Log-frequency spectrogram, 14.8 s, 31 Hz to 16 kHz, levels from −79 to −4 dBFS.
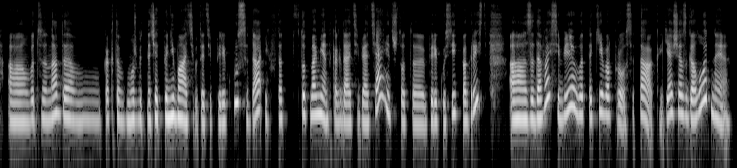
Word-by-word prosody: а, 175 -1 +1
вот 190 +2 -4
надо, 205 +4 0 0.2
м, 180 0 -8
как-то, 195 -1 -3
может 180 +1 -1
быть, 180 -2 -7
начать 195 +2 0
понимать 195 -4 +4
вот - - -7
эти 165 0 -4
перекусы, 175 - -2
да, 240 +10 +2
их 190 -3 -9
в - - -30
то 195 0 -2 0.3
в - - -23
тот 230 -1 +1
момент, 220 -4 +3
когда 170 0 0
тебя 170 0 -3
тянет 245 - 0
что-то 160 -2 -3
перекусить, 180 +6 -2
погрызть, 270 - 0 0.4
а, 190 +1 +5
задавай 195 - +3
себе 240 - +1
вот 220 -3 0
такие 200 +5 -1
вопросы: 215 -9 -2
"Так, 210 -4 +1
я 225 +4 0
щас 235 -2 0
голодная 200 - +1
190 Hz, 140 wpm, -23 LUFS, 175-220 Hz, 0.4 s, а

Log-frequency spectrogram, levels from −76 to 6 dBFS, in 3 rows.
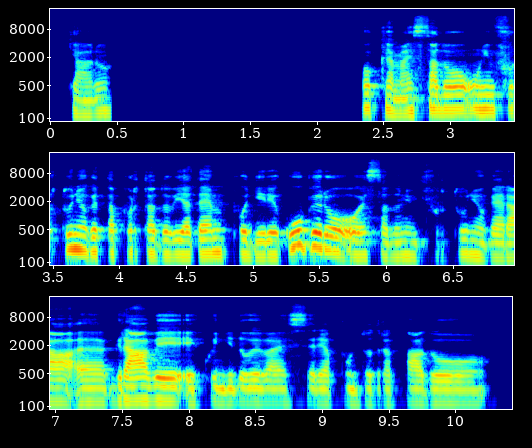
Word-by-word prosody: Chiaro. 130 +2 -6 1.9
Okay, 165 -3 -3
ma 130 - -2
è - - -3
stato 155 +3 +2
un 160 - 0
infortunio 160 +5 0
che 170 -1 0
t'ha 155 -1 -4
portato 155 -1 -4
via 145 0 +1
tempo 155 0 -1
di 140 -1 -3
recupero 210 +5 +5
o 145 - +4
è - - -2
stato 135 -2 -5
un 140 - -6
infortunio 145 +1 -9
che 135 - -4
era, 125 -1 +2
ehm, - - -11
grave 135 0 +5
e 115 - -1
quindi 115 0 -5
doveva 120 -1 -2
essere, 120 0 -5
appunto, 115 0 -8
trattato 115 -1 -4
140 Hz, 165 wpm, -21 LUFS, 120-155 Hz, 1.9 s, recupero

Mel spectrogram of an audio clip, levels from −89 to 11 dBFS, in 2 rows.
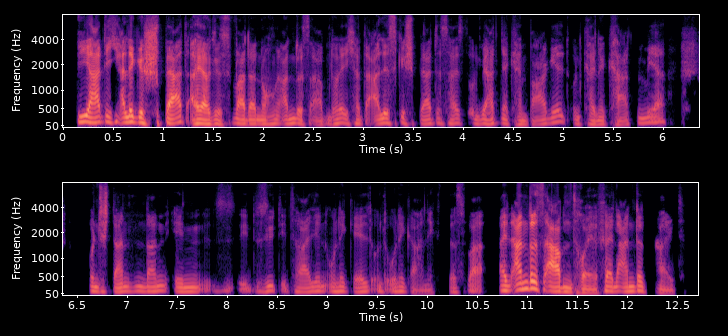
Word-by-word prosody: Die 155 +2 +8
hatte 145 +1 +5
ich 130 - -2
alle 145 +3 +8
gesperrt. 130 -4 +5
Ah - - +4
ja, 100 -2 +7
das 105 +4 -4
war 105 -3 +2
dann 105 -1 0
noch 100 -1 -2
ein 105 - -4
anderes 105 -1 -3
Abenteuer. 90 +7 -6
Ich 110 -3 -5
hatte 105 - -6
alles 115 +3 -1
gesperrt, 105 0 -5
das 110 -3 -10
heißt 110 +1 -8
und 100 - -9
wir - - -1
hatten 115 - -6
ja 105 - -4
kein 90 -1 -7
Bargeld 110 - -6
und 95 -3 -10
keine 90 -2 -5
Karten 90 +7 -8
mehr 80 -11 -4 0.6
und 115 -2 -2
standen 110 +2 -3
dann 115 +3 -2
in 110 -1 -4
Sü 115 +2 -16
in - - -11
Süditalien 115 -1 -6
ohne 115 +1 -4
Geld 105 +4 -6
und 115 -5 -10
ohne 115 +1 -5
gar 65 -10 -13
nix. 70 - -16
Das - - -12
war - - -5
ein 130 0 +2
anderes 180 +4 +7
Abenteuer, 95 -8 +3
für 125 - 0
eine 120 0 -1
andere 115 +1 +1
Zeit. 75 -5 -9
110 Hz, 245 wpm, -22 LUFS, 100-120 Hz, 0.6 s, Die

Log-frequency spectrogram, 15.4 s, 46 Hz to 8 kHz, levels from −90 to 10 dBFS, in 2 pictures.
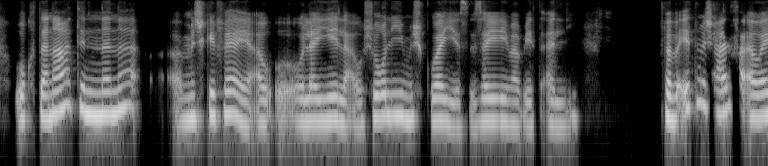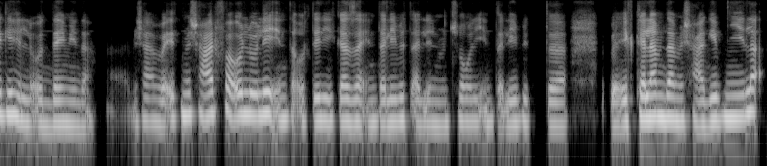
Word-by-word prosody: واقتنعت 230 +8 +1
إن 225 -3 +6
أنا 245 +5 +2 0.4
مش 200 +2 0
كفاية 220 -4 +1
أو 180 -1 -3 0.3
قليلة 185 0 +2
أو - - -7
شغلي 215 +4 +1
مش 200 -1 -1
كويس 180 -4 -2
زي 185 +1 -1
ما 170 -1 -4
بيتقال 165 0 -7
لي، 175 +5 -10 0.8
فبقيت 225 - +2
مش 310 -3 -1
عارفة 245 +3 0
أواجه 220 +2 +3
اللي 185 -2 -2
قدامي 175 -1 -2
ده. 165 +3 -10 0.3
مش 195 -2 -13
عا 185 -1 -6
بقيت 185 +4 -4
مش 220 +1 +1
عارفة 230 +4 +1
أقول 225 +2 +3
له 220 - +4
ليه 230 +1 +3
أنت 200 0 -3
قلت 185 +1 -8
لي 190 0 0
كذا؟ 185 -1 -1
أنت 180 0 -5
ليه 180 +1 -1
بتقلل 180 -2 -5
من 170 +1 -7
شغلي؟ 185 +2 -6
أنت 185 - -8
ليه 175 +1 -4
بت 175 -3 -6 0.5
الكلام 200 +3 +4
ده 205 0 +5
مش 190 0 -2
عاجبني، 195 +4 +1
لأ 240 - +4
195 Hz, 185 wpm, -19 LUFS, 180-215 Hz, 0.8 s, إن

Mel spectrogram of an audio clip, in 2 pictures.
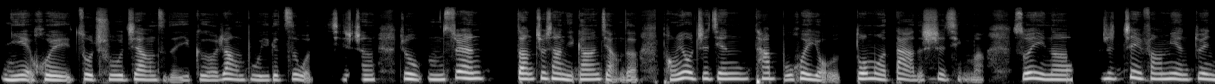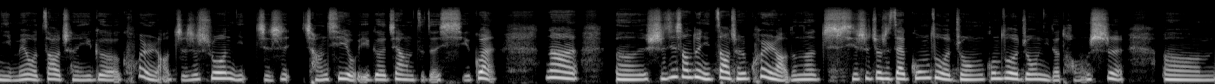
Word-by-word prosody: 你 210 - +4
也 210 -3 +1
会 200 -5 +2
做 230 -2 +2
出 215 +1 0
这 215 +4 -1
样 210 -2 +1
子 - - -9
的 110 - -11
一 190 - -8
个 195 -1 -3
让 235 -2 0
步， 210 -1 -3
一 195 - -3
个 210 - 0
自 205 +4 -4
我 210 - -2
牺 - - -27 0.5
牲。 225 0 -2 0.2
就， 245 -4 +3
嗯， 225 -1 +1
虽 300 +6 +2
然 275 -1 +4 0.3
当 255 -2 +4
就 280 - 0
像 260 -3 +3
你 210 - +1
刚 230 -1 +1
刚 235 +1 +2
讲 225 -4 -3
的， - - -5 0.2
朋 215 +1 -1
友 290 0 +5
之 265 +1 -1
间， 255 0 +1
它 270 - +4
不 255 -5 -4
会 240 0 +3
有 200 -3 -3
多 260 -1 +4
么 250 -4 +1
大 225 -1 -3
的 200 - -7
事 255 +1 0
情 220 +2 -9
嘛， - - -11 0.3
所 265 - +2
以 270 -3 +3
呢， 225 -1 +1 0.4
就 265 - 0
是 255 - -6
这 295 -2 +2
方 255 -1 -1
面 250 -3 +2
对 255 +2 +1
你 205 -3 0
没 200 +3 -4
有 230 -2 +1
造 230 +3 -2
成 210 -1 -4
一 200 +1 -4
个 200 -2 -2
困 295 - -4
扰， 200 - -6
只 225 -3 -5
是 220 +3 -3
说 275 +3 +2
你 235 -2 -2
只 205 -2 -3
是 235 +5 -1
长 210 +2 -2
期 265 +3 -1
有 225 -5 +1
一 - - -5
个 220 -1 0
这 220 +4 -1
样 220 -3 -1
子 195 - -14
的 - - -8
习 195 -1 -1
惯。 275 -1 +2 0.5
那， 300 -4 +3 0.3
呃， 225 -2 +2
实 255 +1 +2
际 340 +4 +1
上 340 -2 +2
对 335 - +4
你 250 -4 +4
造 290 +4 +3
成 260 0 +3
困 315 +3 +1
扰 205 -6 +2
的 210 - -4
呢， 230 0 0
其 245 - +2
实 270 - 0
就 280 - +2
是 260 - +2
在 260 0 +4
工 290 +4 0
作 285 -6 +3
中。 220 0 0
工 270 +2 +1
作 270 -2 +4
中 235 0 0
你 215 - -1
的 195 0 -5
同 190 +4 -11
事， 245 -1 +3 0.4
呃， 210 -3 +1
235 Hz, 270 characters per minute, -19 LUFS, 215-260 Hz, 0.5 s, 友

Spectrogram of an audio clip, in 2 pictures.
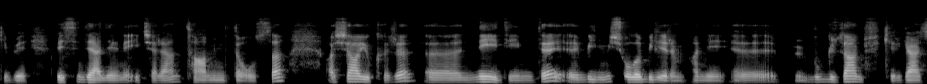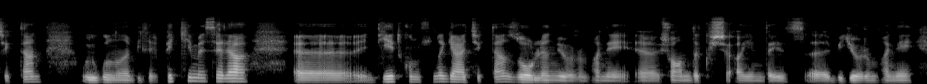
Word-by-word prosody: gibi 95 +1 -3 0.3
besin 115 -2 -1
değerlerini 105 -1 +3
içeren 100 +5 -2
tahmini 100 -2 -2
de - - +1
olsa - - 0 0.4
aşağı 130 -1 +4
yukarı, 120 +8 -1
eee, 105 -1 -1
ne 110 +4 +1
yediğimi 95 -5 0
de, - - +6
eee, 110 0 -1
bilmiş 120 +2 -1
olabilirim. 110 -5 +3
Hani, 95 -1 -5
eee, 95 -1 -4 0.2
bü 65 -1 -11
bu 115 0 -6
güzel 130 +3 +4
bir 115 - -9
fikir 95 - -6
gerçekten, 100 +6 0 0.4
uygulanabilir. 100 -2 -1
Peki, 145 +4 -3
mesela, 145 -2 +4 0.5
eee, 105 0 +2 0.3
diyet 130 +1 +4
konusunda 125 +2 -5
gerçekten 120 0 +1
zorlanıyorum. 100 -7 +2
Hani, 90 -2 -4
eee, 90 0 -2
şu - - -1
anda 95 -1 -2
kış - - +5
ayındayız, 90 +2 -3
eee, 90 0 -1
biliyorum, 95 0 0
hani, 95 -1 -2
105 Hz, 135 wpm, -26 LUFS, 95-115 Hz, 0.5 s, de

